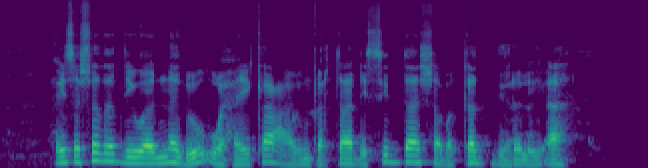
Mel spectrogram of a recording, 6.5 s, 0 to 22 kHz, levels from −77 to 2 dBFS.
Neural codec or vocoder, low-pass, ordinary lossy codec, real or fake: codec, 44.1 kHz, 7.8 kbps, Pupu-Codec; none; none; fake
